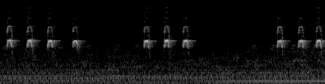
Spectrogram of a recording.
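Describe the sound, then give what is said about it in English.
A bird's fight call as bird 59 flies: three bursts of three or four sharp, high-pitched squawks in quick succession, separated by short pauses, over a faint low background hum. “Fight call by 59's flying, oh, that was 273 flying around.”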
